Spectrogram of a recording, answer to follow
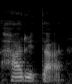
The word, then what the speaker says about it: Harta: going by the name of Hata, pronounced in Japanese as Haruta.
